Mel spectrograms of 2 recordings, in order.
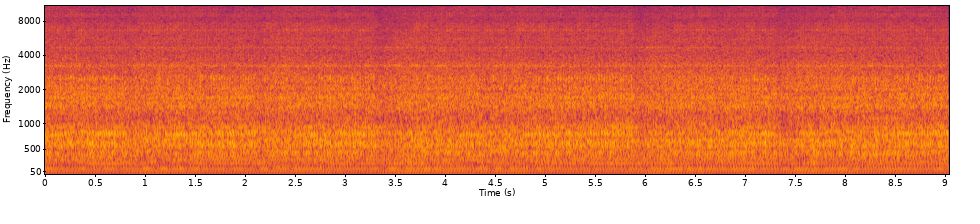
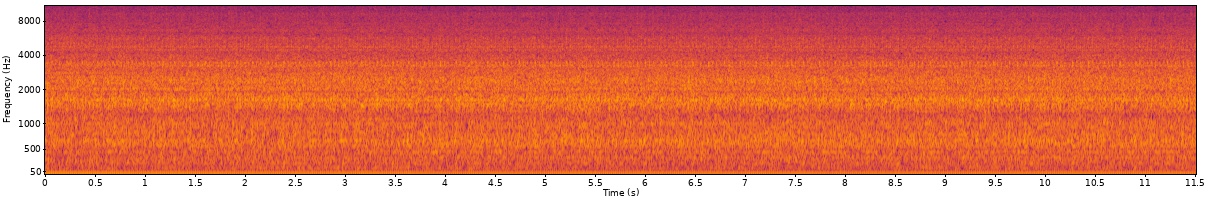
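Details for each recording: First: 2021 Jeep Wrangler 2.0 petrol at cold start idle: fast, light ticking under an even hissy hum for about 90 seconds on every cold start, until the cold air intake takes a deep breath and the engine goes normal. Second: 2021 Jeep Wrangler 2.0 engine after a cold start, past a ticking cycle of about 90 seconds: steady, even normal idle with constant airy intake hiss, no ticking or knocking.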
